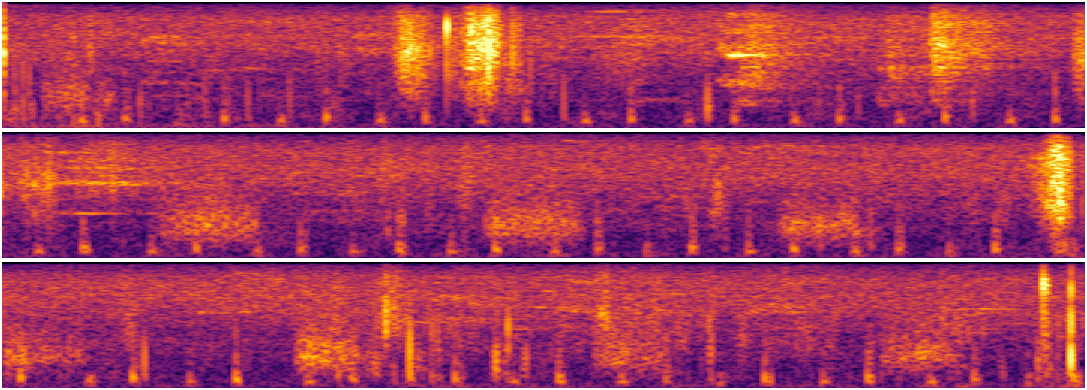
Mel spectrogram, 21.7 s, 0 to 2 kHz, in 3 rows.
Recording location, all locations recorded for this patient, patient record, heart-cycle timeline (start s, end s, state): pulmonary valve (PV)
aortic valve (AV)+pulmonary valve (PV)+tricuspid valve (TV)+mitral valve (MV)
#Age: Child
#Sex: Female
#Height: 131.0 cm
#Weight: 27.4 kg
#Pregnancy status: False
#Murmur: Absent
#Murmur locations: nan
#Most audible location: nan
#Systolic murmur timing: nan
#Systolic murmur shape: nan
#Systolic murmur grading: nan
#Systolic murmur pitch: nan
#Systolic murmur quality: nan
#Diastolic murmur timing: nan
#Diastolic murmur shape: nan
#Diastolic murmur grading: nan
#Diastolic murmur pitch: nan
#Diastolic murmur quality: nan
#Outcome: Abnormal
#Campaign: 2015 screening campaign
0.00	1.54	unannotated
1.54	1.80	diastole
1.80	1.92	S1
1.92	2.11	systole
2.11	2.22	S2
2.22	2.48	diastole
2.48	2.58	S1
2.58	2.78	systole
2.78	2.89	S2
2.89	3.09	diastole
3.09	3.25	S1
3.25	3.47	systole
3.47	3.56	S2
3.56	3.83	diastole
3.83	3.95	S1
3.95	4.17	systole
4.17	4.27	S2
4.27	4.55	diastole
4.55	4.63	S1
4.63	4.85	systole
4.85	4.92	S2
4.92	5.25	diastole
5.25	5.35	S1
5.35	5.55	systole
5.55	5.63	S2
5.63	5.95	diastole
5.95	6.04	S1
6.04	6.24	systole
6.24	6.32	S2
6.32	6.69	diastole
6.69	6.78	S1
6.78	6.99	systole
6.99	7.06	S2
7.06	7.42	diastole
7.42	7.51	S1
7.51	7.73	systole
7.73	7.82	S2
7.82	8.18	diastole
8.18	8.27	S1
8.27	8.46	systole
8.46	8.58	S2
8.58	8.87	diastole
8.87	8.99	S1
8.99	9.18	systole
9.18	9.28	S2
9.28	9.53	diastole
9.53	9.64	S1
9.64	9.84	systole
9.84	9.94	S2
9.94	10.19	diastole
10.19	10.29	S1
10.29	10.48	systole
10.48	10.56	S2
10.56	10.86	diastole
10.86	10.95	S1
10.95	11.14	systole
11.14	11.27	S2
11.27	11.47	diastole
11.47	11.58	S1
11.58	11.78	systole
11.78	11.88	S2
11.88	12.16	diastole
12.16	12.28	S1
12.28	12.47	systole
12.47	12.56	S2
12.56	12.87	diastole
12.87	12.96	S1
12.96	13.17	systole
13.17	13.26	S2
13.26	13.50	diastole
13.50	13.59	S1
13.59	13.80	systole
13.80	13.91	S2
13.91	14.13	diastole
14.13	21.66	unannotated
